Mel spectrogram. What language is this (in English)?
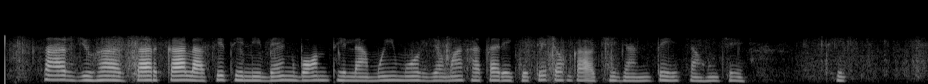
Odia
